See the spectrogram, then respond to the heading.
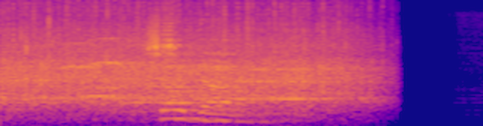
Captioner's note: cheering and applause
